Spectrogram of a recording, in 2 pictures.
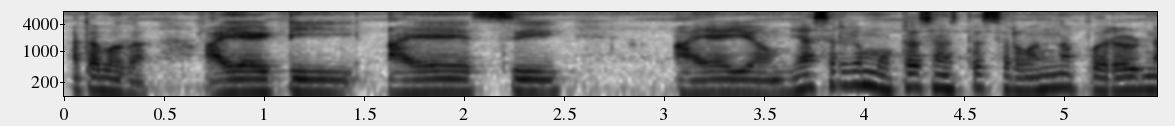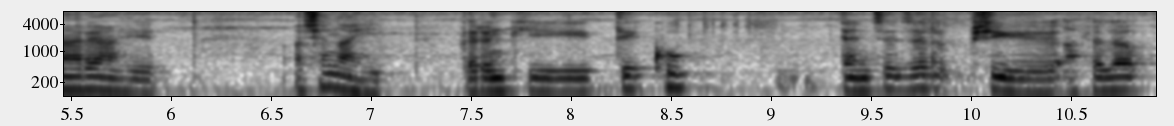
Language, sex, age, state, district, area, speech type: Marathi, male, 45-60, Maharashtra, Yavatmal, rural, spontaneous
